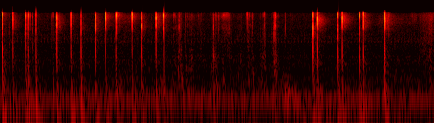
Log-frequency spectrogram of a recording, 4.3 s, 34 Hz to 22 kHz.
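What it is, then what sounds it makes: Large ice cube tapped with nails. Long nail tips tap a large, clear, solid ice cube resting on a towel, making about 21 sharp, bright clicks in quick, uneven bursts. Each tap dies away almost instantly, with a quieter, sparser stretch in the middle before the tapping picks up again over a faint low hum.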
